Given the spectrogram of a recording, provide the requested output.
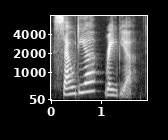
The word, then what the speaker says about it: Saudi Arabia: 念作 Saudi Arabia. Saudi Arabia. Saudi Arabia. 六个音节 Sau, S-A-U, D-D-I, A, Ray, R-A, B-B-I, R-A, Saudi Arabia, 所以中音节在第一音节 Saudi Arabia, 第二音节在 Ray 那边了。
